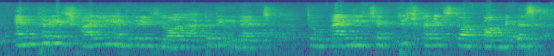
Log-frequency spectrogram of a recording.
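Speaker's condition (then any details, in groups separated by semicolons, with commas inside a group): No condition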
